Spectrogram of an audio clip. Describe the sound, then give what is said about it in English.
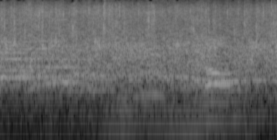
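Applause from an audience of parents, a steady dense wash of clapping that runs loud and even for the whole stretch, with a voice faintly audible beneath it partway through. “That is actually all the parents clapping because they know that joke is true.”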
